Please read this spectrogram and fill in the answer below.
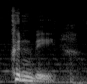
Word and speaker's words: couldn't be: no tea at all T dropped right from n smoothly into B with no break couldn't be couldn't be couldn't be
